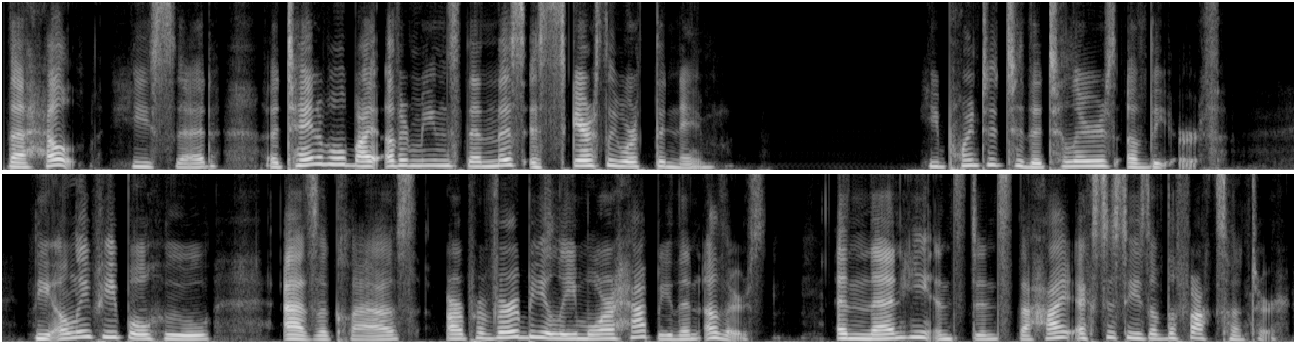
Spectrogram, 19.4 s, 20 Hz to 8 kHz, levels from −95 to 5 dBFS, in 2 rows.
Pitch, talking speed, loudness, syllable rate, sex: 215 Hz, 140 wpm, -18 LUFS, 4.5 syllables/s, female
